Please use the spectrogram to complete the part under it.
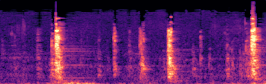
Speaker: you can see the pins popping in and out and hear the clicks when you hear the second click on the downstroke that means you can come back up until you hear the click on the upstroke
